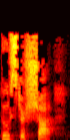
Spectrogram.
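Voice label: "booster shot", English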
